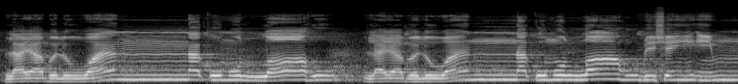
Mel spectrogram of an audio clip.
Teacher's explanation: نون مشدد ہے تو یہاں پر غنہ آنی کر کے پڑھیں گے۔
